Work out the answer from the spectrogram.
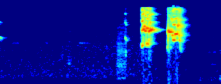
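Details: Rosy-faced lovebird giving two loud, harsh, high chirps in quick succession near the end, after a soft faint chirp and a long stretch of silence.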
